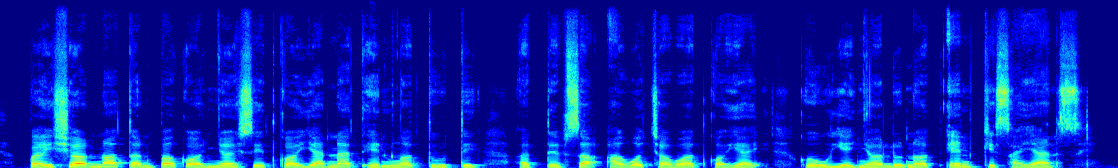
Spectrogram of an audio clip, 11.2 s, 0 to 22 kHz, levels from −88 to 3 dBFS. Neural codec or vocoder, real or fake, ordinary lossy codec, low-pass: vocoder, 44.1 kHz, 128 mel bands, Pupu-Vocoder; fake; none; none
